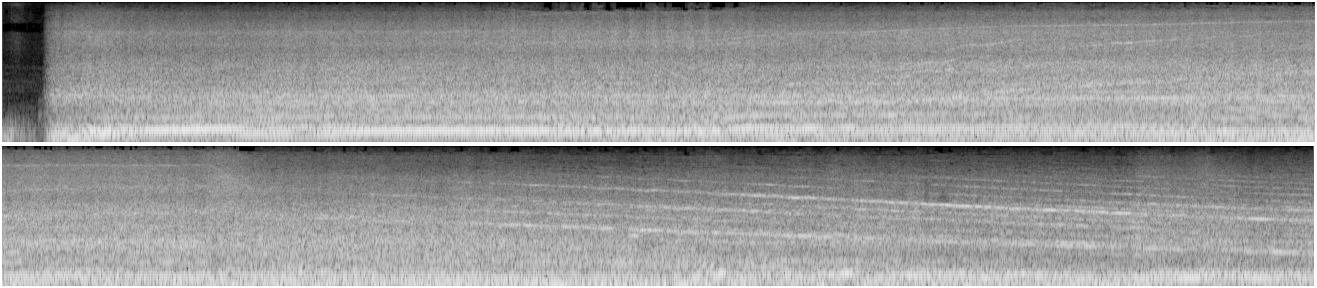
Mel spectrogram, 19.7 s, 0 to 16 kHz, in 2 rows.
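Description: A No Prep 4x4 NASCAR truck roars loud and close through a hard run, its engine note climbing steadily, shifting partway through, then climbing again.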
